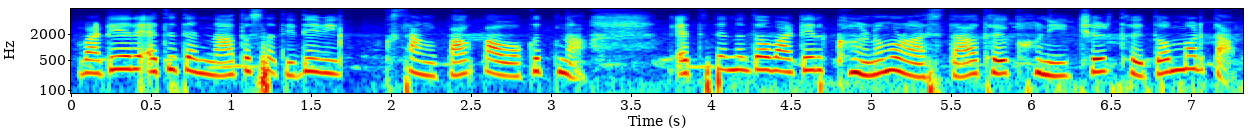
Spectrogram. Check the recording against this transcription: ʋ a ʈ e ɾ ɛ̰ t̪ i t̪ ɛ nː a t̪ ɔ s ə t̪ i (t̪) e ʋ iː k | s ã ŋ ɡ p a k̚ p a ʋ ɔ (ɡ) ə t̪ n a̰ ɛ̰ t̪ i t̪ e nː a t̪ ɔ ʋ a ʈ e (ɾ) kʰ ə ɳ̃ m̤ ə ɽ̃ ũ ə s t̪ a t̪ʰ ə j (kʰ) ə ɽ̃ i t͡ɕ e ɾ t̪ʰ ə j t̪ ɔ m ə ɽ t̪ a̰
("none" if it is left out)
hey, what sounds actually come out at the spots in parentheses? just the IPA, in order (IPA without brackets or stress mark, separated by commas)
d̪, k, ɾ, kʰ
